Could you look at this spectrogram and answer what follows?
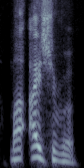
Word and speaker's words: ma'ashara: Means 10th in Hebrew, and it's pronounced ma'ashara.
